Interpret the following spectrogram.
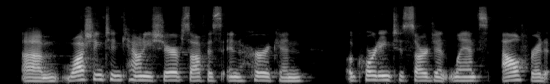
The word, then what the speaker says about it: Hurricane: It says Hurricane, Utah, but in Utah they pronounce it Hurricane. Washington County Sheriff's Office in Hurricane, according to Sergeant Lance Alfred, a spokesperson for the sheriff's office.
